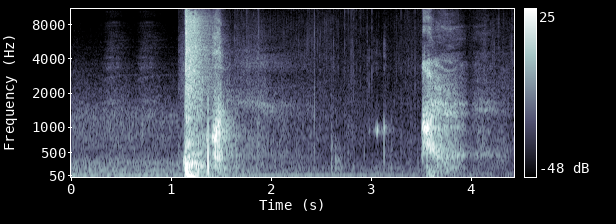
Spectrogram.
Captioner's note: hand slapping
